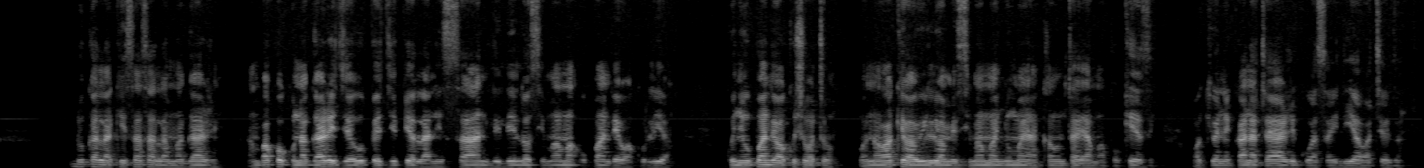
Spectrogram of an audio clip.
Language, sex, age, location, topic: Swahili, male, 25-35, Nairobi, finance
